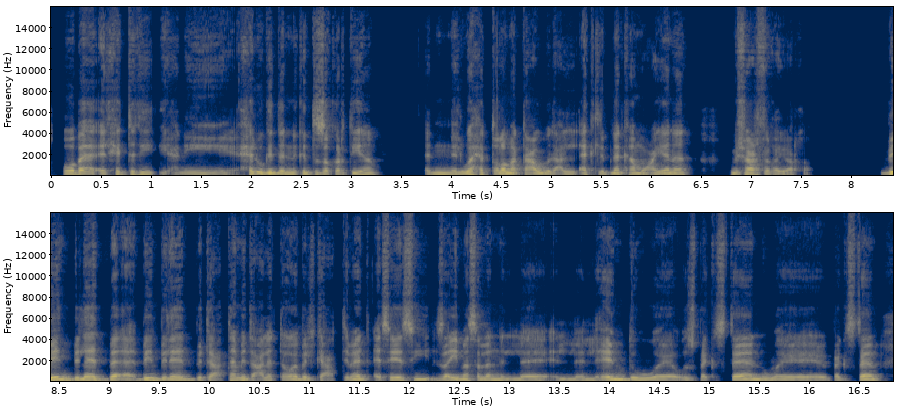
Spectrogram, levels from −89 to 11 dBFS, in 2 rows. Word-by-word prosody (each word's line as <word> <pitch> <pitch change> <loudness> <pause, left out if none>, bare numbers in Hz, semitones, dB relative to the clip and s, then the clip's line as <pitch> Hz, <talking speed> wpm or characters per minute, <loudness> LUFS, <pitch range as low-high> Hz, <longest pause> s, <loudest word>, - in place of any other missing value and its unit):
هو 125 +1 +5
بقى 175 0 +2
الحتة 170 -6 -2
دي 155 +3 -2
يعني 95 -5 -8
حلو 175 -2 +3
جدًا 135 -3 +5
إنِك 95 0 0
أنتِ 130 -2 0
ذكرتيها، 130 +8 -2 0.5
إن 90 0 0
الواحد 140 +9 +2
طالما 140 -1 +5
اتعوّد 125 -8 0
على 85 +2 -4
الأكل 135 +8 -4
بنكهة 130 -3 -1
معينة، 135 +9 0 0.4
مش 150 - -1
هيعرف 145 -5 +2
يغيّرها، 85 -7 -6 0.7
بين 200 - +8
بلاد 155 +6 +3
بقى 135 - +2
بين 165 +1 +2
بلاد 125 - 0
بتعتمِد 170 -4 -2
على 95 0 -4
التوابل - - -2
كاعتماد 135 +1 -3
أساسي، 125 -2 0
زي - - 0
مثلًا 115 -3 0
ال 85 -1 -4
ال 85 0 -4
الهند 95 +6 +2
واوزباكستان 95 +7 0
وباكستان 90 +7 -1
115 Hz, 135 wpm, -23 LUFS, 90-135 Hz, 0.7 s, بين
